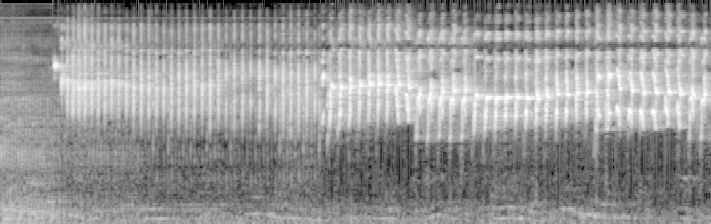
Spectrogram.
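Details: Lovebird ngekek chatter: a long, fast, buzzy trill of rapid repeated notes, about three per second blurring into a continuous rattle, holding a high steady pitch and growing louder partway through.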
